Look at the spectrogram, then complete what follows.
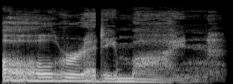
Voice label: Female Night Elf Attack

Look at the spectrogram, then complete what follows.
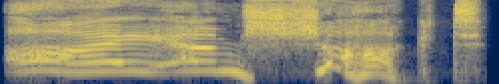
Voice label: Female Night Elf Wow

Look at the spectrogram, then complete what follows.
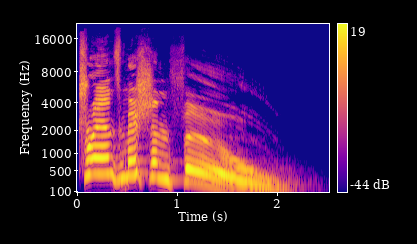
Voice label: female mech death

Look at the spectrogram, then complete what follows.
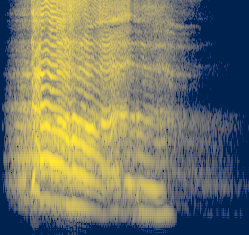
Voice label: Female Human Ghost Death

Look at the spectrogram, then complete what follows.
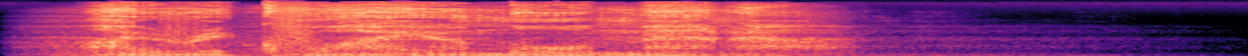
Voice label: Male Human ERROR NEED MANA

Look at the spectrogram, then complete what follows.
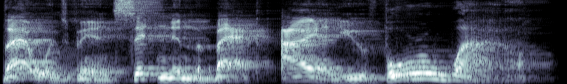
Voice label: Male Mech Recruit Medium Minion

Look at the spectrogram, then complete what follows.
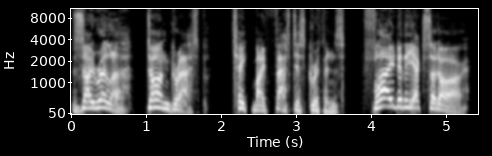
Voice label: Male Human Victory Post Explosion

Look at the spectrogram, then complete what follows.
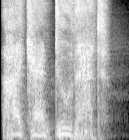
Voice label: Male Drust

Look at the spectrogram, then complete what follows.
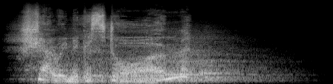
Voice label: Female Elemental Play

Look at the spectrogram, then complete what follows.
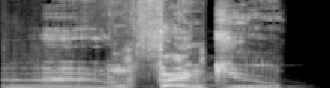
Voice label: Male Dragon Evil Emote Thanks; Evil Fight

